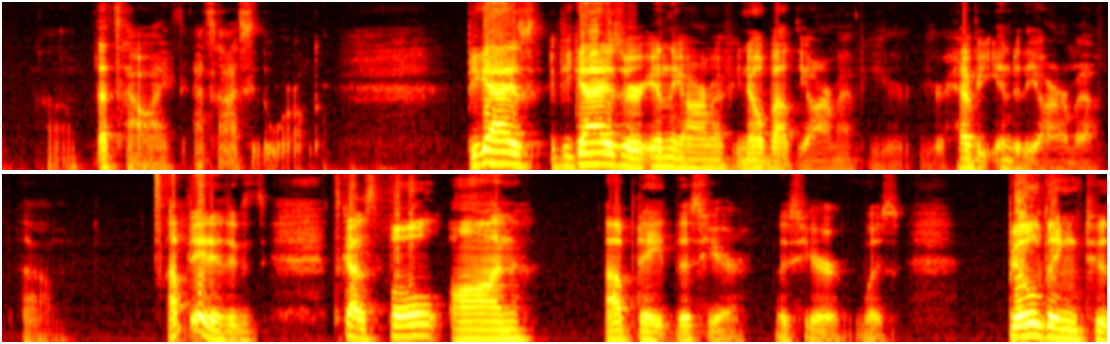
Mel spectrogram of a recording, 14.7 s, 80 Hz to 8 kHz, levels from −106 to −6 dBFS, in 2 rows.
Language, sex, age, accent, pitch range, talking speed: English, male, 30-49, American, 95-120 Hz, 190 wpm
